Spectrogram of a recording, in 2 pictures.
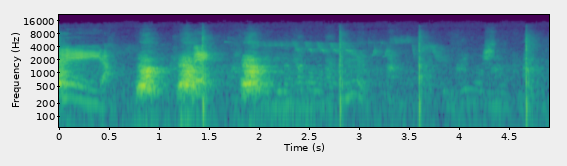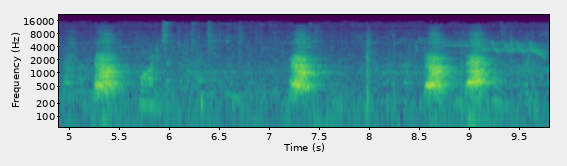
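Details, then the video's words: Dea vom Wasserschloß, a Giant Schnauzer, barks during protection-dog training: quick runs of two or three sharp barks, then pauses and further barks, alongside a handler's shouts of "hey" and sharp clicking knocks. "Riesenschnauzer Dea vom Wasserschloß - Schutzdienst"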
